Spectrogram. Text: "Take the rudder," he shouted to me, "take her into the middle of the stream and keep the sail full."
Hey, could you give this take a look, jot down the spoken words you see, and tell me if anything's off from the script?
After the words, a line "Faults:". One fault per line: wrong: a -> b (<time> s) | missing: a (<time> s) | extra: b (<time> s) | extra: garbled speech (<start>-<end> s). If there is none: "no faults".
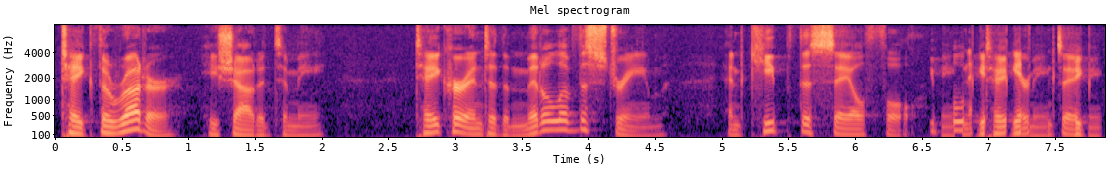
"Take the rudder," he shouted to me, "take her into the middle of the stream and keep the sail full." [garbled]
Faults:
extra: garbled speech (6.6-7.9 s)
